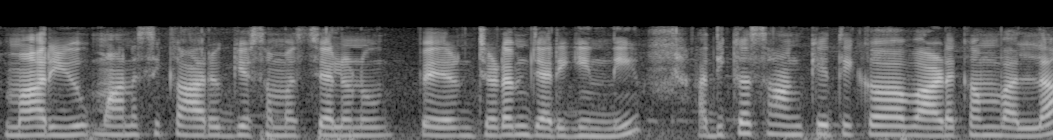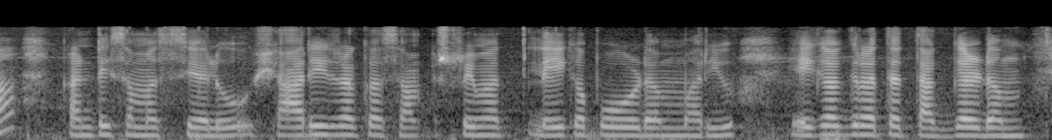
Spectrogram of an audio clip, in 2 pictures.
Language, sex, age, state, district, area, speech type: Telugu, female, 18-30, Telangana, Nizamabad, urban, spontaneous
